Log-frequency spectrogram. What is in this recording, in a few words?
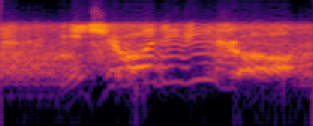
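searchlite, mood med, Russian; War Thunder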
